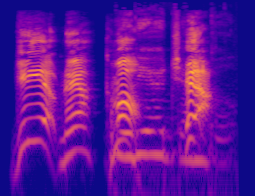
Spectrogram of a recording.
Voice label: cowboy saying giddup now come on; cartoon

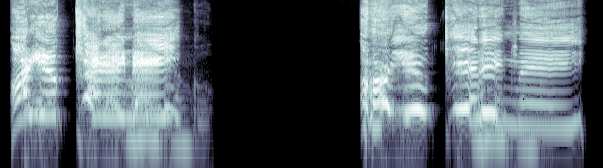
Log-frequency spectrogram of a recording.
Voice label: male shouting comical "are you kidding me"

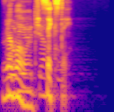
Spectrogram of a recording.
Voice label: cartoon voice says reward

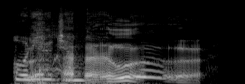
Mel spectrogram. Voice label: cartoon caveman surprised

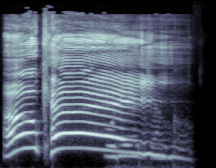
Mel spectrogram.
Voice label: female goofy okay; cartoon

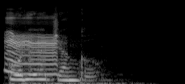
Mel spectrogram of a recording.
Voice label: cute baby dino disappointed; cartoon; cartoon sounds

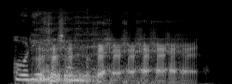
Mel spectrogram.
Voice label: caveman proud admitting, cartoon sounds; خنده مغرورانه

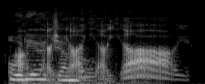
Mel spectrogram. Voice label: cartoon crow troubled; cartoon sounds

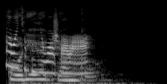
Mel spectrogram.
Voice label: cute baby dino asking; cartoon; cartoon sounds

